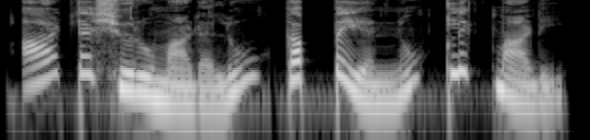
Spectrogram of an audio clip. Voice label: Click Frog VO, Kannada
